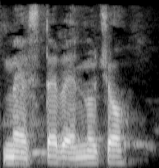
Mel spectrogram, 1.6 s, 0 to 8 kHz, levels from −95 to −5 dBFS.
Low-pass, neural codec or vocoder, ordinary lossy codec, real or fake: 7.2 kHz; none; MP3, 48 kbps; real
